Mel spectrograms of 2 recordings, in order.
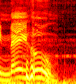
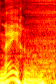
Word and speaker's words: Nahum: Nahum is the Hebrew pronunciation. Nahum is more Americanized. But when in America, Nahum it is.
